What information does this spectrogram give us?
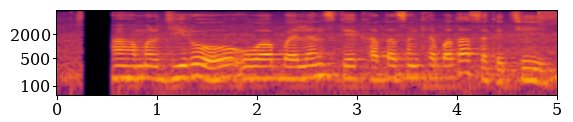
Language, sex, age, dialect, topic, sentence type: Maithili, male, 31-35, Southern/Standard, banking, question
